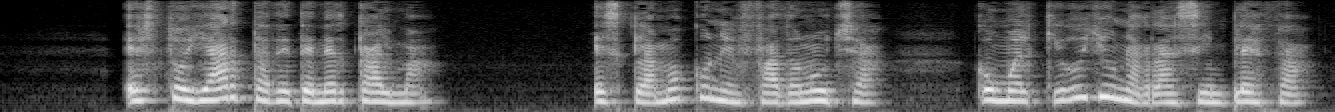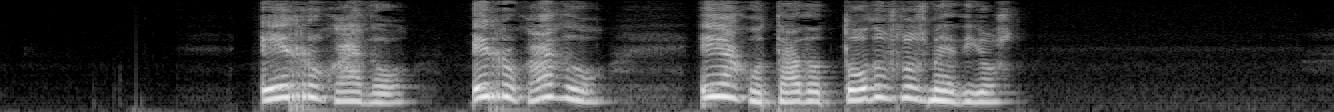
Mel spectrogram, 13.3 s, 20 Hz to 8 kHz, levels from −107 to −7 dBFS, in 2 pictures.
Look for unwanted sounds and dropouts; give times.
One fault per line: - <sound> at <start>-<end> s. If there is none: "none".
none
